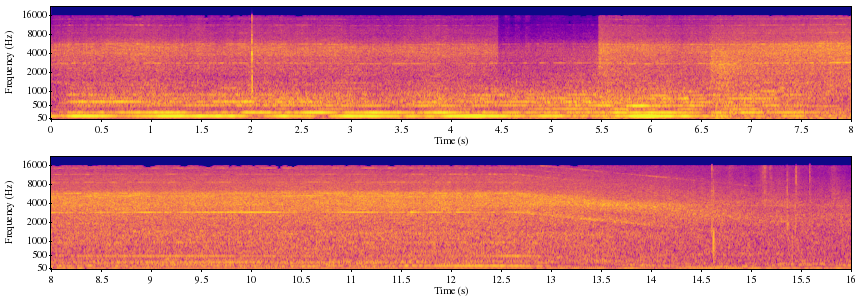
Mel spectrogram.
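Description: Steady machine noise, a low hum under a whooshing whir, that fades and falls in pitch over the last few seconds.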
